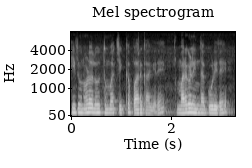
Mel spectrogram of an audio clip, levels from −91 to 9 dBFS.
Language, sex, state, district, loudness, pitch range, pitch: Kannada, male, Karnataka, Bangalore, -16 LUFS, 125-140 Hz, 135 Hz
